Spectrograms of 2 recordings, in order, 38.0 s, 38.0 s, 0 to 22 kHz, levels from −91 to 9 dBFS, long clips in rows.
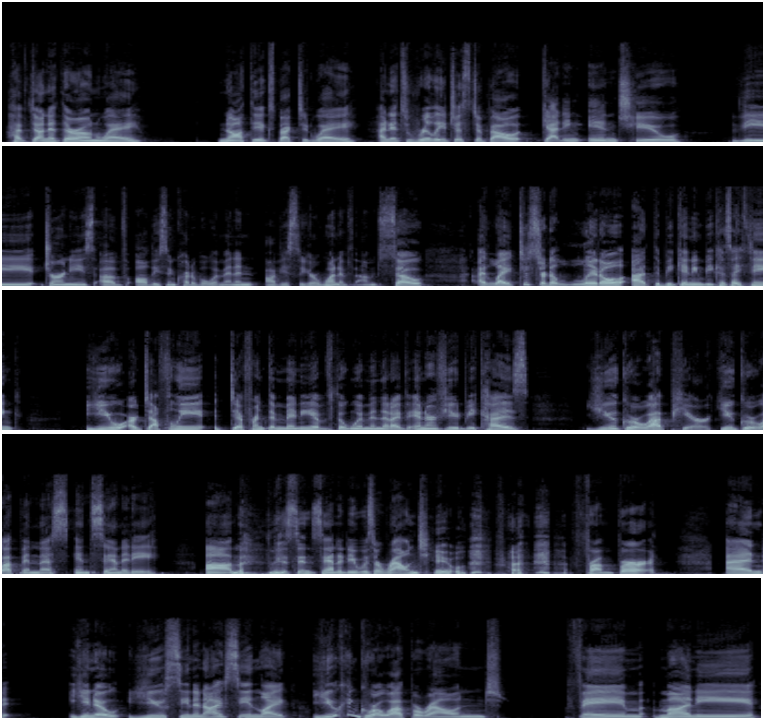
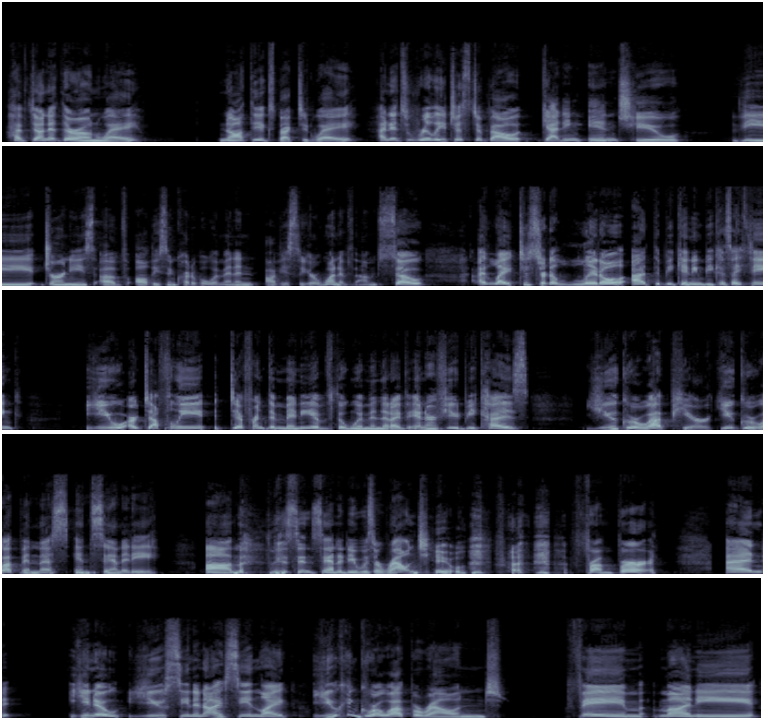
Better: first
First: none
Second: thin; somewhat; fading below 300 Hz

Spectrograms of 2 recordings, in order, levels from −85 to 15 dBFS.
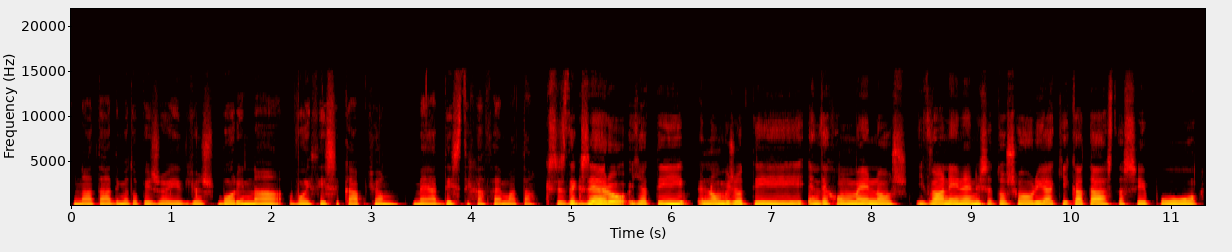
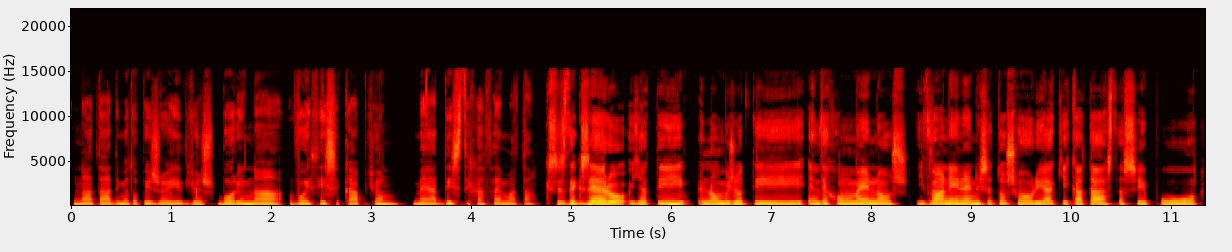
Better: second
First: muffled; very; fading above 2.5 kHz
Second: none

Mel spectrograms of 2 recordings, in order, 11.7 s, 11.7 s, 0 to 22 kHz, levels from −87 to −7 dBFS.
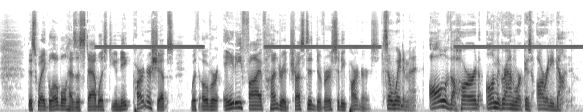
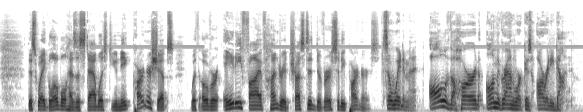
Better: second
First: high-pitched whine; loud; from 2 to 4 s, from 5.5 to 7.5 s and from 9 s on; 4 kHz, 6 dB below the speech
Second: high-pitched whine; faint; from 2 to 4 s, from 5.5 to 7.5 s and from 9 s on; 4 kHz, 30 dB below the speech

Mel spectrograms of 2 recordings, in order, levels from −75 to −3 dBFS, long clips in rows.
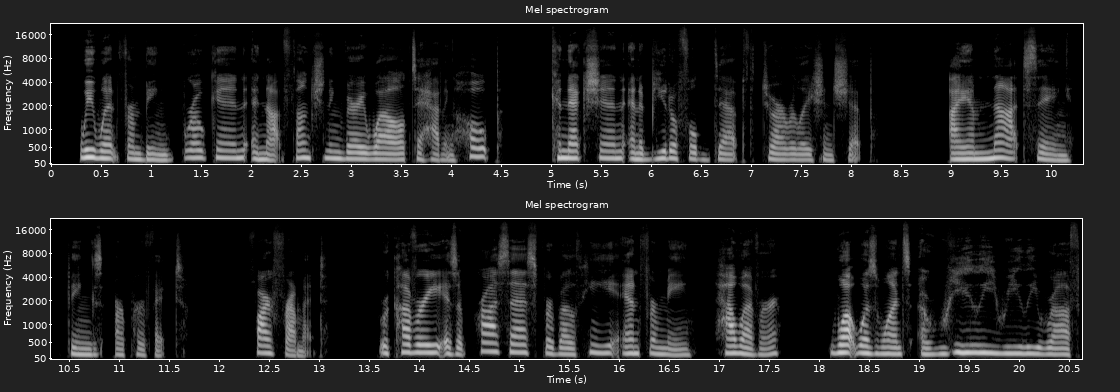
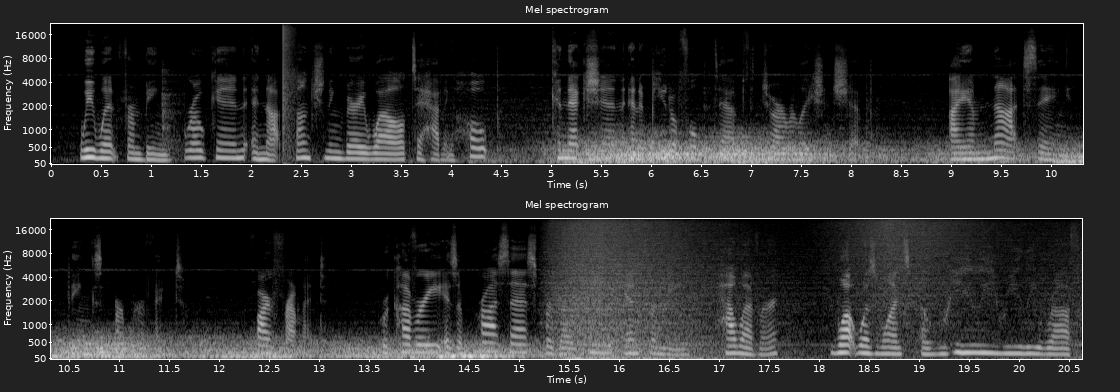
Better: first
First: none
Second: rain or running water; very loud; throughout; 2 dB above the speech

